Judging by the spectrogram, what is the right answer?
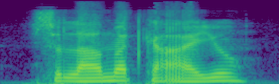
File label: thanks, cebuano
